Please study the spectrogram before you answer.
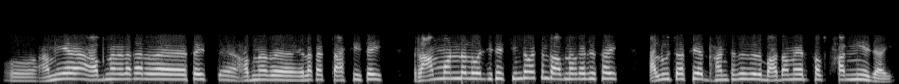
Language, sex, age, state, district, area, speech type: Bengali, male, 18-30, West Bengal, Jalpaiguri, rural, conversation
